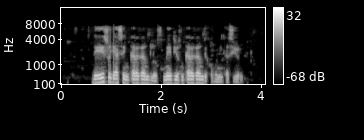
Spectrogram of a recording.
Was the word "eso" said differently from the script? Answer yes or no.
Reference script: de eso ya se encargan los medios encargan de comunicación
no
